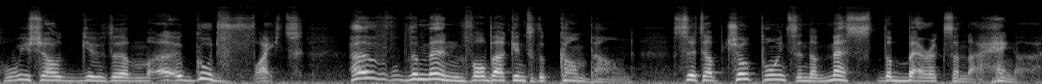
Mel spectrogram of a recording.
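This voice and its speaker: A man playing a grave veteran commodore turned rebel in a sci-fi audio drama, speaking formally and deliberately. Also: creaky, a little mellow, heavily acted. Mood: resolute. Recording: cavernous echo, rumbling background noise.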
